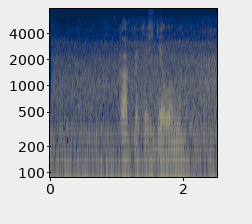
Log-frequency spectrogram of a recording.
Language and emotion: Russian, neutral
